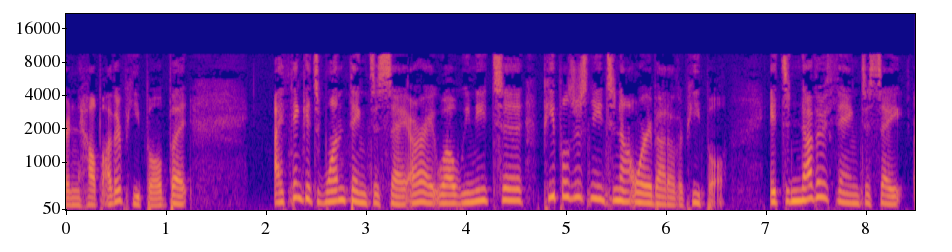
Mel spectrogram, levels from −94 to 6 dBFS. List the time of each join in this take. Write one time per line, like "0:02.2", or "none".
none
